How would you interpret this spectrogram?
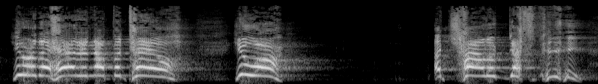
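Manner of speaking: very high, very loud mock hype preacher; shrill stadium-preacher parody; hammed-up preacher shout. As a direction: scream it like a revival preacher. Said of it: "Next week".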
